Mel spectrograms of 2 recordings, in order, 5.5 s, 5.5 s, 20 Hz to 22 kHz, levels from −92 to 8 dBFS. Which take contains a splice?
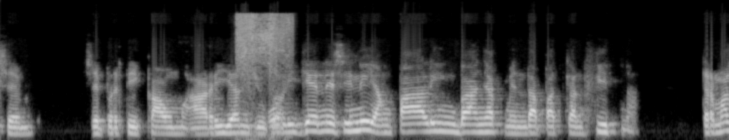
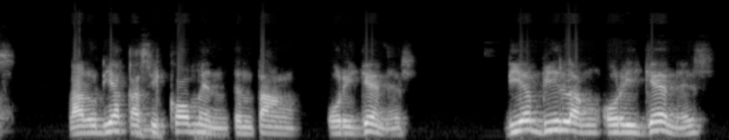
first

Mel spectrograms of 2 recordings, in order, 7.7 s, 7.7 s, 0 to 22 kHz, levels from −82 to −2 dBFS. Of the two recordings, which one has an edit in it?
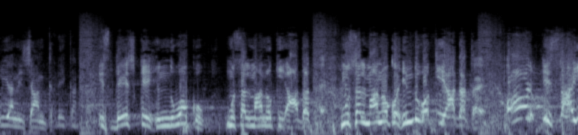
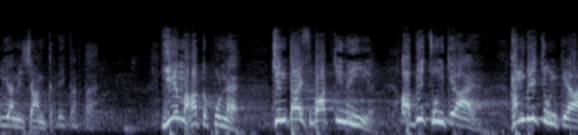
first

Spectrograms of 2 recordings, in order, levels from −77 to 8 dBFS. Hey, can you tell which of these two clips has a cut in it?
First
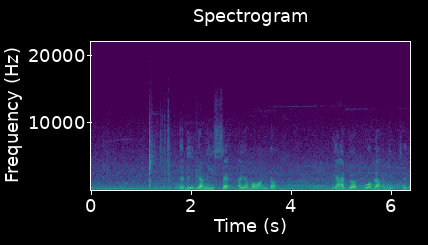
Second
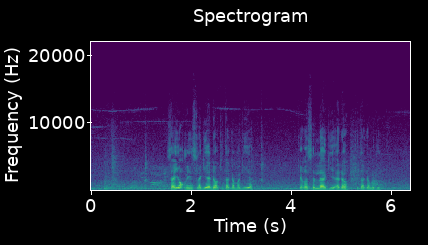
first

